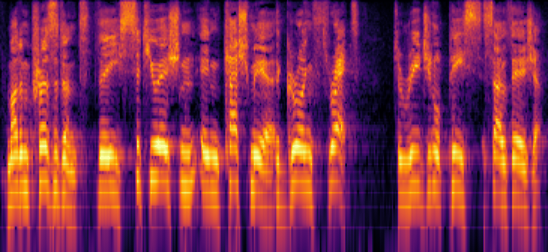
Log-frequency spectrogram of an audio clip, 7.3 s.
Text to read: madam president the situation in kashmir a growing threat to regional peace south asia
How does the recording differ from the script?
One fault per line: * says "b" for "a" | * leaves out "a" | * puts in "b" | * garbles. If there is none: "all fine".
all fine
